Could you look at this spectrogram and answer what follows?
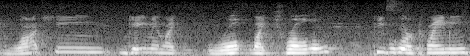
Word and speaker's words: Gaiman: it's I not Actually pronounced Guyman. You got it. He'll tell you that it's Gaiman because he's a writer and it's his name.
